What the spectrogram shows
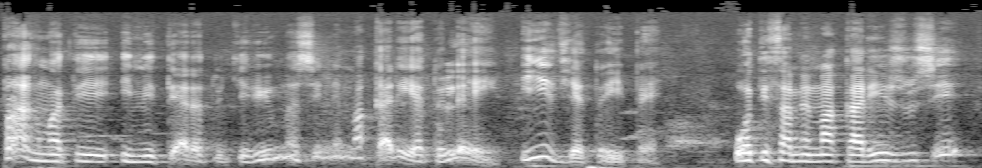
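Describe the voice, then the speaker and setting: A man preaching a sermon, emphatic, rising to high loud peaks as he addresses the congregation. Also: lively intonation, gravelly.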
